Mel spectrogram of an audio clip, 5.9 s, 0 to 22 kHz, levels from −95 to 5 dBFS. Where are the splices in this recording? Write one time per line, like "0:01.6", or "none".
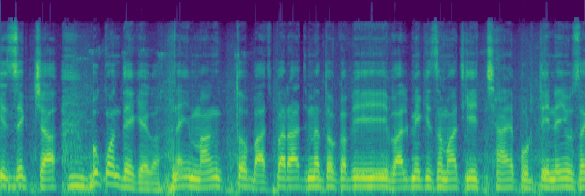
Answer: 0:01.6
